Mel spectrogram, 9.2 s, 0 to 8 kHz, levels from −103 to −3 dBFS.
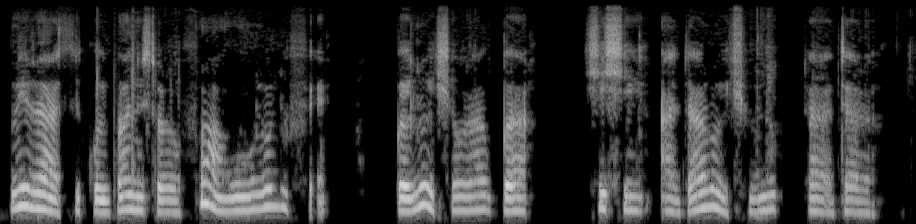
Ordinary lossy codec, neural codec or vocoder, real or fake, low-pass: none; none; real; 7.2 kHz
